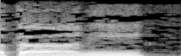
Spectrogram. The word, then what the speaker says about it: آتاني: إذا قالت اللجنة في لفظ آتاني في سورة النمل وجهان لحفص وقفا، ولاحظوا كلمة وقفا، أحدهما إثبات الياء ساكنة، إثبات الياء حالة كونها ساكنة، الساكنة إعرابها حال، وثانيهما حذفها مع الوقف على النون كما نطقتها أمامكم الآن، فما آتاني أو فما آتان، يكفي القارئ أن يأتي بأحد هذين الوجهين. أما في حال الوصل فتثبت الياء مفتوحة كما ذكرنا.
